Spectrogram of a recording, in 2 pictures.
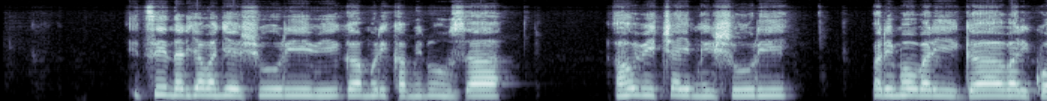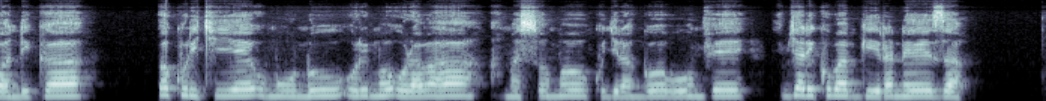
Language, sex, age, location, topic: Kinyarwanda, male, 18-24, Nyagatare, education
